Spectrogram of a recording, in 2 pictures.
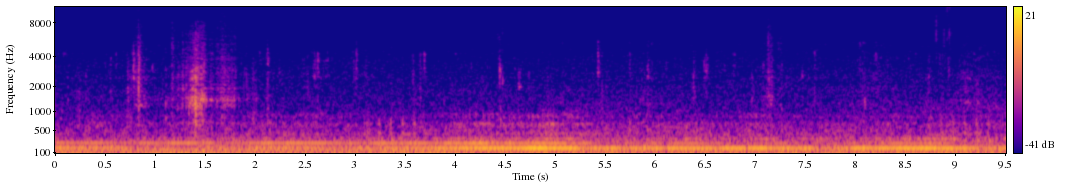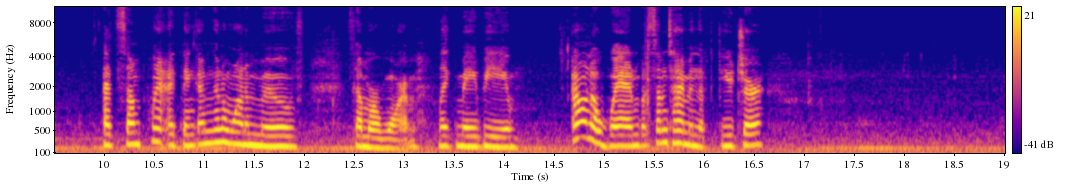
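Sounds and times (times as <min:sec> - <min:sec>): faint eating clicks: 0:00.0 - 0:09.0, 0:17.0 - 0:19.0
car idling hum: 0:00.0 - 0:19.0.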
